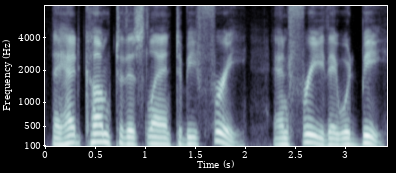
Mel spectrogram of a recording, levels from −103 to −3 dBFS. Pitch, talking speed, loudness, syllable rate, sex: 130 Hz, 245 wpm, -17 LUFS, 4.6 syllables/s, male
